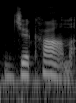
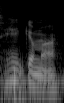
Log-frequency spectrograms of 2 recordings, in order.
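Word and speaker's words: jícama: Yeah, you want to try to pronounce it the way Americans would normally read it off the A menu? Southerner would have looked at that and called it Jicama. Yeah, and it's Jicama, and that's a frequent question I have here.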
